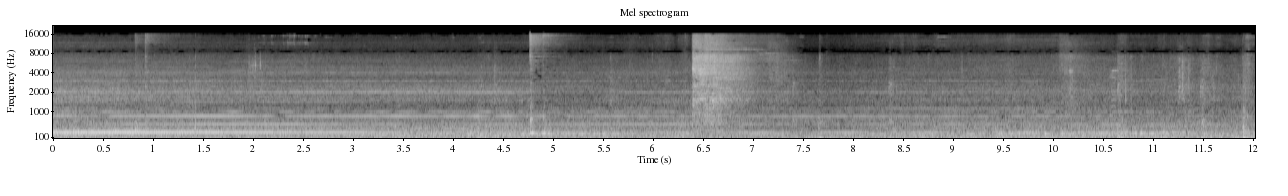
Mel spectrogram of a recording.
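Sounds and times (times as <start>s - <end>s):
train wheels rumbling on rail: 0.0s - 12.0s
sharp metal clank: 6.4s - 7.0s.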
